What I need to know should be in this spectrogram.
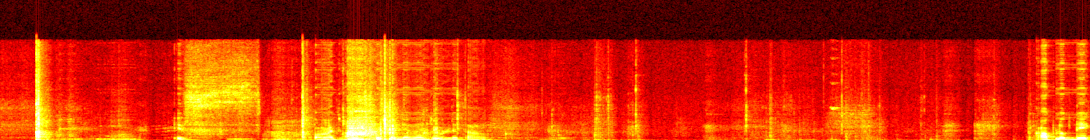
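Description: Hands handle small plastic parts and wires with soft clicks and rustles.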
